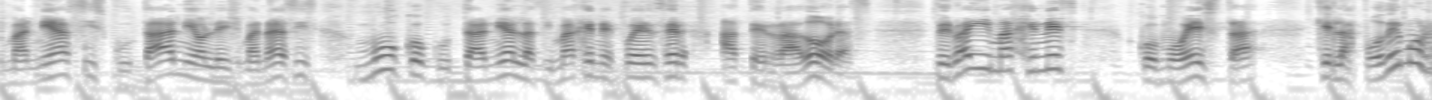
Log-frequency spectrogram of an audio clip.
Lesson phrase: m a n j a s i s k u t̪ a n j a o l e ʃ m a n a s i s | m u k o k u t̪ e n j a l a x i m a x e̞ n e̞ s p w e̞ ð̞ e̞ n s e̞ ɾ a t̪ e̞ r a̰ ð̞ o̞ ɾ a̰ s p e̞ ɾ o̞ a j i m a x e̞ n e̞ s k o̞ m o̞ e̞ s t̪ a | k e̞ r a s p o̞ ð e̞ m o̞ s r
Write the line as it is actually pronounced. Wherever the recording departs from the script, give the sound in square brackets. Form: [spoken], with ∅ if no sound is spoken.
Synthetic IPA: m a n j a s i s k u t̪ a n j a o l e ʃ m a n a s i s | m u k o k u t̪ [a] n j a l a [s] i m a x e̞ n e̞ s p w e̞ ð̞ e̞ n s e̞ ɾ a t̪ e̞ r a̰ ð̞ o̞ ɾ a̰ s p e̞ ɾ o̞ a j i m a x e̞ n e̞ s k o̞ m o̞ e̞ s t̪ a | k e̞ [l] a s p o̞ ð e̞ m o̞ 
